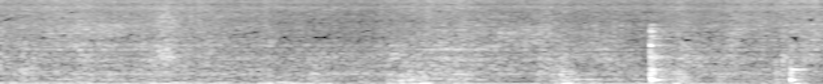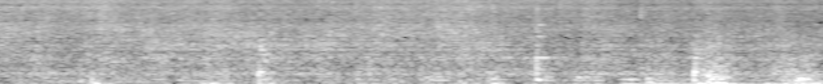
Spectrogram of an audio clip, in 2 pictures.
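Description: Wooden spoon stirring bulgur wheat in a pot on the stove over a steady sizzle, with a few knocks of the spoon against the pot, the sharpest about four seconds in.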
